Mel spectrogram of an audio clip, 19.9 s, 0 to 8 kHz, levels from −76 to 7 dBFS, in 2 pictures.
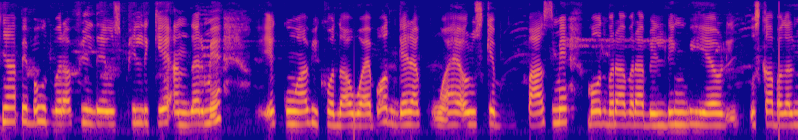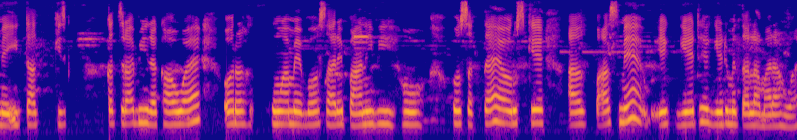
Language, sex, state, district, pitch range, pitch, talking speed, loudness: Hindi, female, Bihar, Kishanganj, 225-265 Hz, 240 Hz, 200 wpm, -14 LUFS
